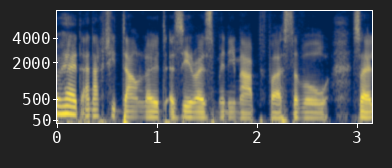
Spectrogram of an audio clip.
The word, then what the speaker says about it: Xaero: there and we're going to actually download the xeros a world map as well so in your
